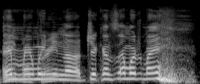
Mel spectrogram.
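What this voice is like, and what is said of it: Exaggerated parody of an accent. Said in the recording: “this grotesquely fucking parodied version of my accent”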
